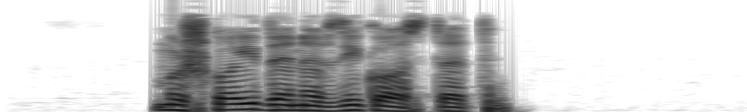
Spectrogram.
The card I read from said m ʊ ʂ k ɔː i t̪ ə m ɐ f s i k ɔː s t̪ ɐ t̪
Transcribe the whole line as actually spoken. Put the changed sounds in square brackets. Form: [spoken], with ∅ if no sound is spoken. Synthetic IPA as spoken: m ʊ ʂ k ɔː i [d̪] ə [n] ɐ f [z] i k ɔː s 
